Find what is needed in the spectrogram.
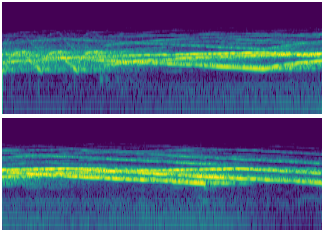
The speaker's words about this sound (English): And that the siren, I asked them to turn the siren off because it was bugging me.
